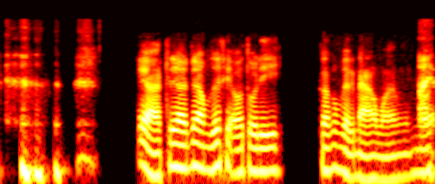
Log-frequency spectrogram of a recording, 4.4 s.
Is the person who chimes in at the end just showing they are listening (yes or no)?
no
